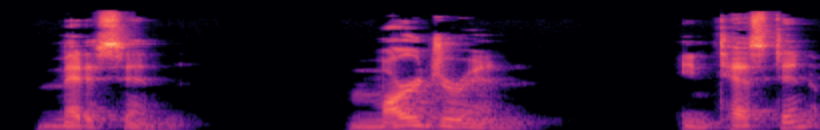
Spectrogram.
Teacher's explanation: special words ending with INE. We pronounce them all the same, in.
